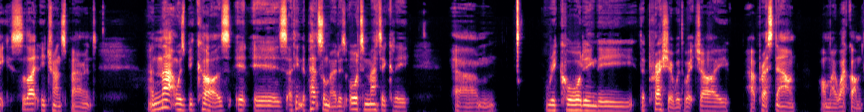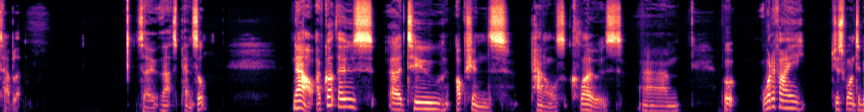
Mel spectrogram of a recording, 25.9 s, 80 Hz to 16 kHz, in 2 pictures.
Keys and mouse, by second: 1.8-6.0 middle drag.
